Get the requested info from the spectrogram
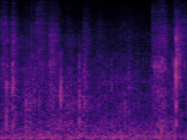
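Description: Scissors cutting a sheet of printer paper: a few faint snips with the paper rustling, and a louder rustle of the sheet near the end.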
